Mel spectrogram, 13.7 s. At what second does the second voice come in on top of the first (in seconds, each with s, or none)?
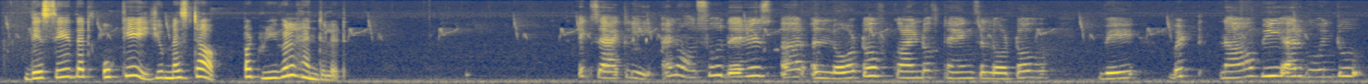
none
